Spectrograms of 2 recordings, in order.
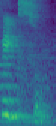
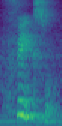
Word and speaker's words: fixo: Porque eu pronuncio todas as letras. Na palavra fixo, fixo, F-I-X-O, eu tenho 4 letras.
